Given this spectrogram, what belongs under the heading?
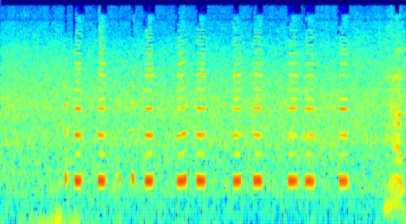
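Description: A metal detector sweeping over a dug hole while hunting silver coins gives a run of about a dozen short, clear, evenly pitched beeps in quick rhythmic bursts, loud and close over faint background hiss.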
